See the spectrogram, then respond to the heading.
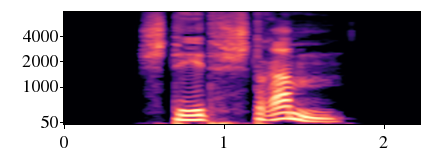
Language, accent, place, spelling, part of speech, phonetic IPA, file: German, Germany, Berlin, steht stramm, verb, [ˌʃteːt ˈʃtʁam], De-steht stramm.ogg
- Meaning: inflection of strammstehen: 1. third-person singular present 2. second-person plural present 3. plural imperative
